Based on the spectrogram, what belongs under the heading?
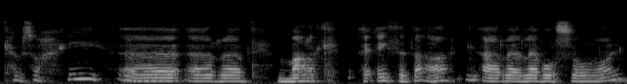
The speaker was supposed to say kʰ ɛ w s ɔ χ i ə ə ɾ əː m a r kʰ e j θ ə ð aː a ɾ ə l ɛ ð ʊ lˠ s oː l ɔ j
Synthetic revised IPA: kʰ a w s ɔ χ i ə ə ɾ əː m a r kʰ e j θ ə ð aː a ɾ ə l ɛ v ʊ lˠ s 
